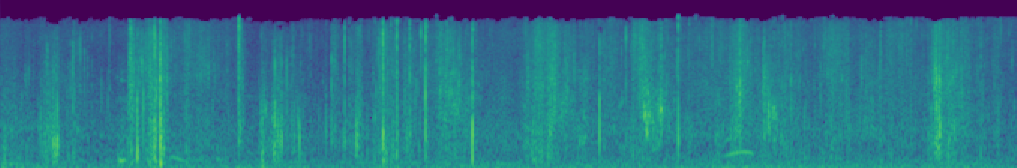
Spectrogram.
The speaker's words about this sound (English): So if you want to grab your things and let's get walking.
